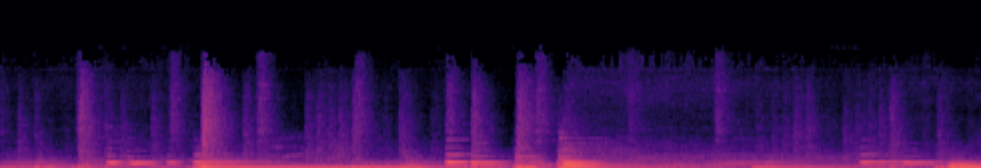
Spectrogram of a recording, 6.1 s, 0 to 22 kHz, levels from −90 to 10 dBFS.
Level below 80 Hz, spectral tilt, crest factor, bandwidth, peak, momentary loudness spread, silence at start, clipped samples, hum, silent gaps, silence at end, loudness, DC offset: -46 dBFS; -6.5 dB/octave; 18 dB; 14.5 kHz; -14 dBFS; 12 LU; 0 s; under 0.1%; none; none; 0 s; -32 LUFS; under 0.1%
